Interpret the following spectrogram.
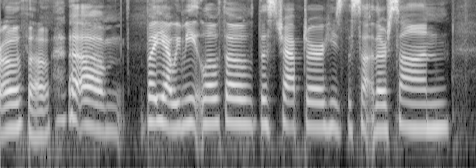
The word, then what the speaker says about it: Lotho: But yeah, we meet Lotho this chapter. He's their son. He kind of just follows his mom around while she's being a Karen. Terrible name. Lotho. about that. But it rhymes with Otho.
